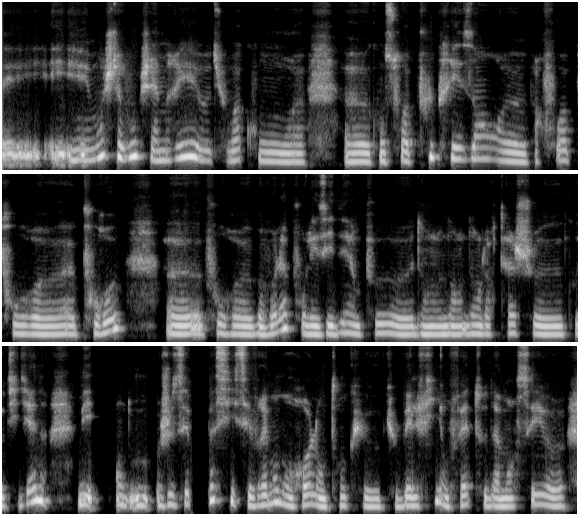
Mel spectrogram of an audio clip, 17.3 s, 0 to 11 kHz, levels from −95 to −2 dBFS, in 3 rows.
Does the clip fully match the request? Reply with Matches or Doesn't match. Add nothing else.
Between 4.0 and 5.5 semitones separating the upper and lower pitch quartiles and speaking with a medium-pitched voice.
Matches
